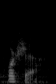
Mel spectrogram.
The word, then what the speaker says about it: Porsche: call it porsche don't call it porsche it's porsche correct enunciation or pronunciation is porsche my favorite mercedes is the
